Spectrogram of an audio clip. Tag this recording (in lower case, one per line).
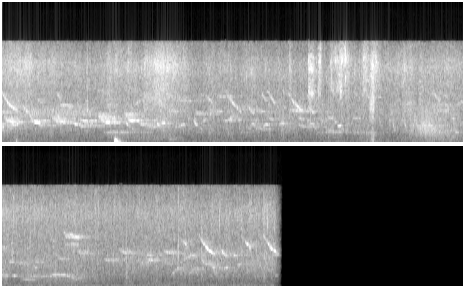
insect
